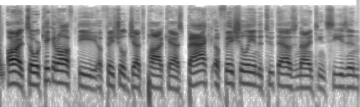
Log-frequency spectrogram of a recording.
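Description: A man talks in a normal speaking voice, fairly high in pitch with ordinary pitch variation, at a fairly quick pace with hardly any pauses. The sound is dry and close with no echo, on a very clean recording with a silent background. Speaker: team reporter, podcast host. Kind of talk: podcast interview.

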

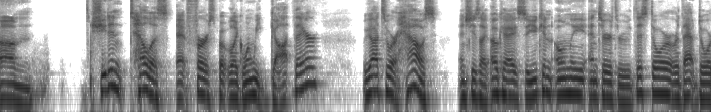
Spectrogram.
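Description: A man's plain, everyday voice with an American accent, at a moderate pace and with ordinary pitch variation, in a very clean recording with a silent background. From northern US. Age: 30s. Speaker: podcast guest. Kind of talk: casual chat.

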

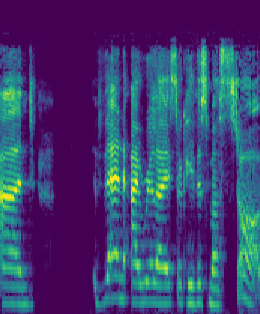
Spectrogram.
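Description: Her pitch is fairly high. The woman's voice is somewhat breathy. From Germany (Berlin). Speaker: business coach. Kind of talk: interview conversation.

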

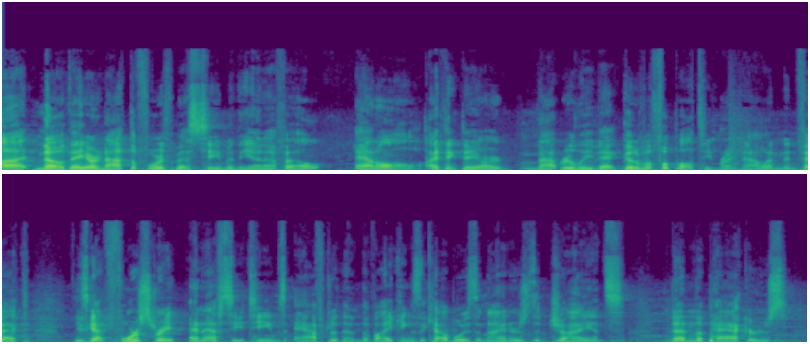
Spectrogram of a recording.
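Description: Over music in the background, a man with a fairly low voice talks at a moderate pace, his pitch varying in an ordinary way while his loudness swings a lot. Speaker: radio host. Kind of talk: casual sports talk.

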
